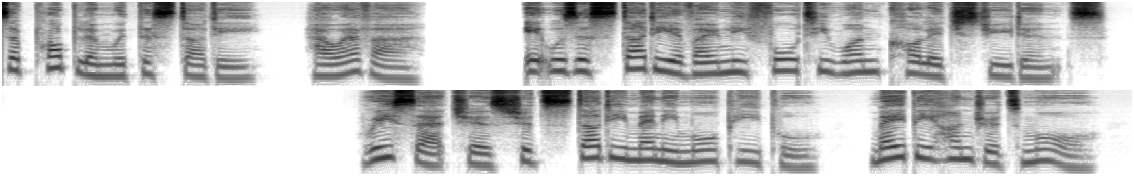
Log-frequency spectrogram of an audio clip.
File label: uk selfies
